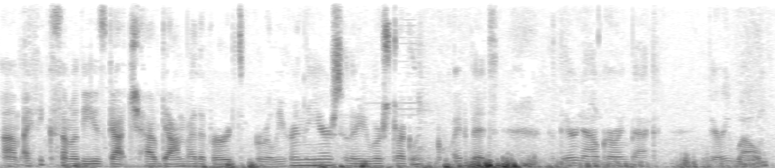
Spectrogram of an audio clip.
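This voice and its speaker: A man with a lowish voice talks at normal speed in a steady tone, giving a casual walkthrough vlog of a client's garden. He gushes enthusiastically over the plants with plenty of ums, while loud wind and traffic noise fill the outdoor recording.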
